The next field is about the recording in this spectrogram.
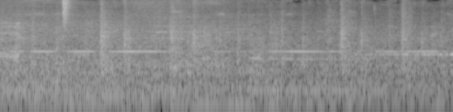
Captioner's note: train rumbles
